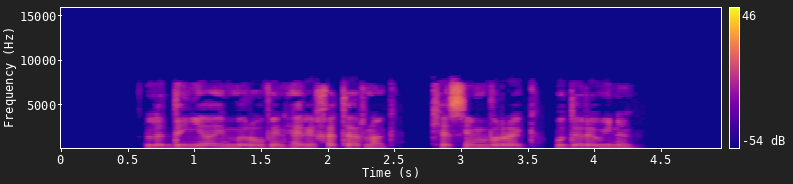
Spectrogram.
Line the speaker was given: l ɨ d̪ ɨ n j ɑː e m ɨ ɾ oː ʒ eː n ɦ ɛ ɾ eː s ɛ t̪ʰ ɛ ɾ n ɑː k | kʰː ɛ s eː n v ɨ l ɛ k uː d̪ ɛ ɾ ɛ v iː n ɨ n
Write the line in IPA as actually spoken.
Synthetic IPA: l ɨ d̪ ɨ n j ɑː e m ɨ ɾ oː v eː n ɦ ɛ ɾ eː x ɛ t̪ʰ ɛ ɾ n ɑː k | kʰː ɛ s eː n v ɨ r ɛ k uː d̪ ɛ ɾ ɛ w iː n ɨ n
